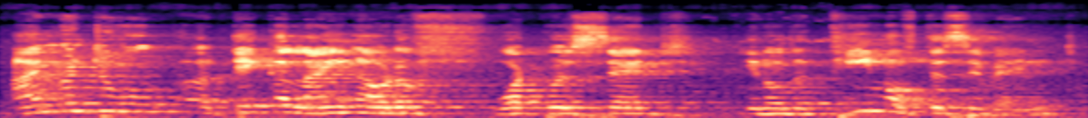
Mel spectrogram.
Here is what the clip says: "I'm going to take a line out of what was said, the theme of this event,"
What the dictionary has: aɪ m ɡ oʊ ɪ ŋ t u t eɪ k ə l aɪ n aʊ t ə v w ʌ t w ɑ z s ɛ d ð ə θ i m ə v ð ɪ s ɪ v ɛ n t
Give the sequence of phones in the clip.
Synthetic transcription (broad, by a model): aɪ m ɡ oʊ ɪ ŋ t u t eɪ k ə l aɪ n aʊ t ə v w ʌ t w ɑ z s ɛ d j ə t i m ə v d ɪ s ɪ v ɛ n t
